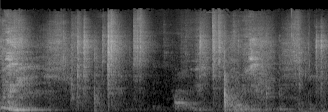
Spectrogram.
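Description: Men straining in an arm-wrestling bout: a long strained groan for about a second and a half at the start, short breathy bursts of effort, then another long groan near the end.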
